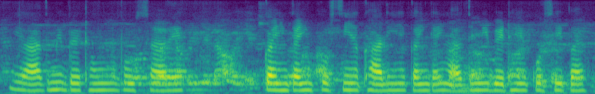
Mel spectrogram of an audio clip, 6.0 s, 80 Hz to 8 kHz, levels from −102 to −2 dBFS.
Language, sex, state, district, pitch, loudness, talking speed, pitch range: Hindi, female, Bihar, Jamui, 210 Hz, -19 LUFS, 170 wpm, 205-215 Hz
